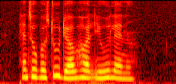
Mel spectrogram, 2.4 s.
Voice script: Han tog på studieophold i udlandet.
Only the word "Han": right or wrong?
right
